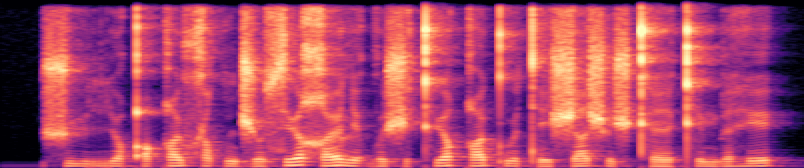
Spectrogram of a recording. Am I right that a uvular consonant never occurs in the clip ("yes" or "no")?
no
